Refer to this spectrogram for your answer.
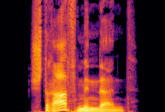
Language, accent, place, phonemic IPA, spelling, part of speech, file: German, Germany, Berlin, /ˈʃtʁaːfˌmɪndɐnt/, strafmindernd, adjective, De-strafmindernd.ogg
- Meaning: synonym of strafmildernd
